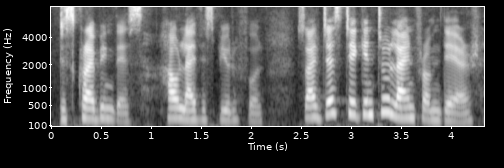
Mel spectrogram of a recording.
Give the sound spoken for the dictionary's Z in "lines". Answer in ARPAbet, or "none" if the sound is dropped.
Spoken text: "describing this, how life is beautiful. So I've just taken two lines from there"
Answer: none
